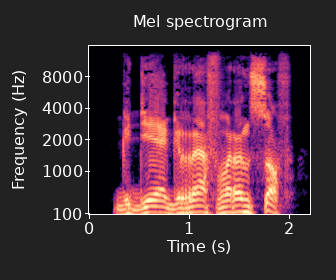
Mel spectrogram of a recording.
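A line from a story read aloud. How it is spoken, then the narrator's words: Sharp bark. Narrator (Russian): рявкнул Федоров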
